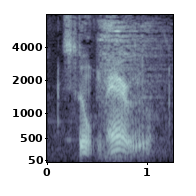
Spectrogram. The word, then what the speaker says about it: Sumeru: Sumeru.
